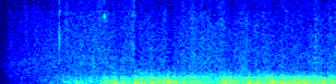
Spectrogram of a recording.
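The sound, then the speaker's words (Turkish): Heavy rain pours steadily in Antalya during a sudden evening storm with lightning and hail, while low thunder rumbles and swells, building from quiet to a loud, continuous roar that fills the scene without any voices. “Gök gürültüsü ve şimşekler Antalya'da akşam saatlerinde aniden bastırdı sağanak yağış ve dolu.”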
